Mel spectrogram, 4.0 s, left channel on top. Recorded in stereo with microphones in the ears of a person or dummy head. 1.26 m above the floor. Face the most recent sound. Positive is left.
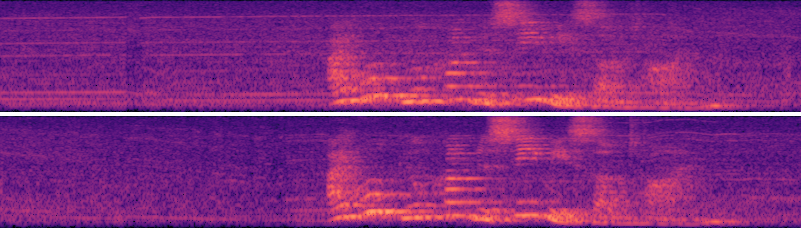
turn(degrees=0)  # may be behind; listen again after turning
